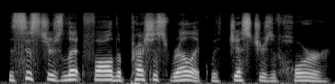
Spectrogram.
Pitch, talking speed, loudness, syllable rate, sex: 185 Hz, 195 wpm, -19 LUFS, 5.4 syllables/s, female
